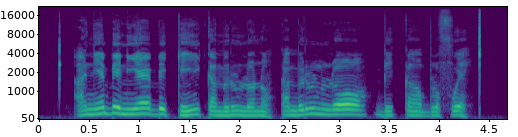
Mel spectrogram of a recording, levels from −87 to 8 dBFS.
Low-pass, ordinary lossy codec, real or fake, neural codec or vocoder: 19.8 kHz; none; fake; vocoder, 44.1 kHz, 128 mel bands, Pupu-Vocoder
